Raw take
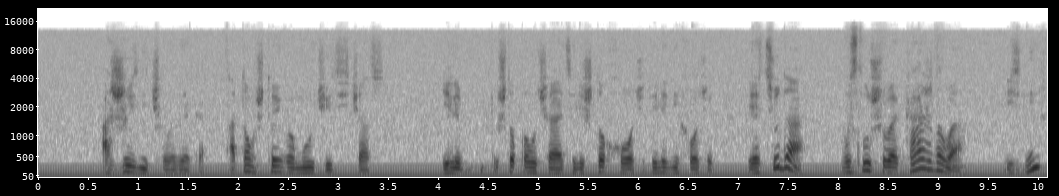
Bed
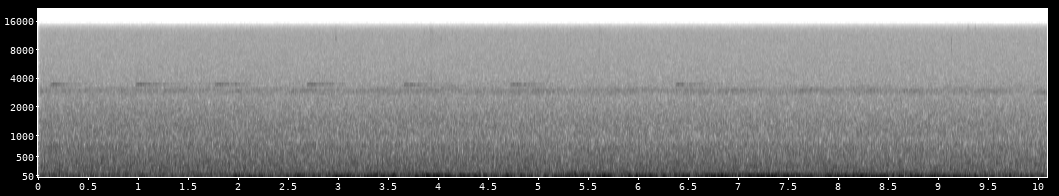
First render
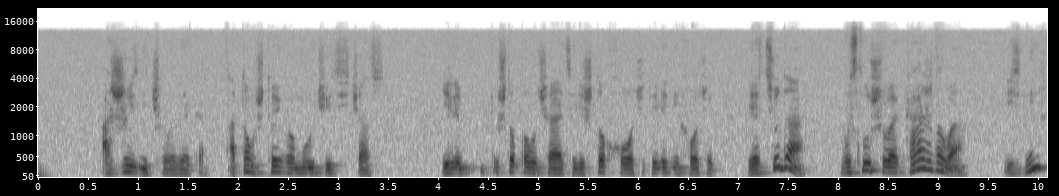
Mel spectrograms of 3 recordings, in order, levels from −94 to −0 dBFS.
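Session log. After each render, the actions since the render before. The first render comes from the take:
mains-hum notches 60/120/180/240/300 Hz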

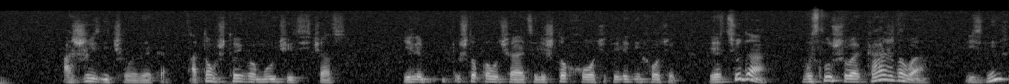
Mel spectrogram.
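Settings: broadband denoise 6 dB, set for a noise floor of −42 dBFS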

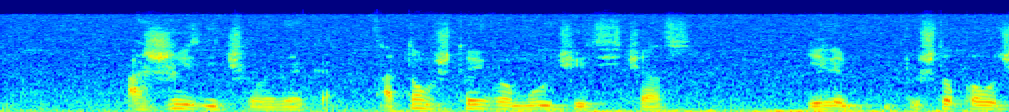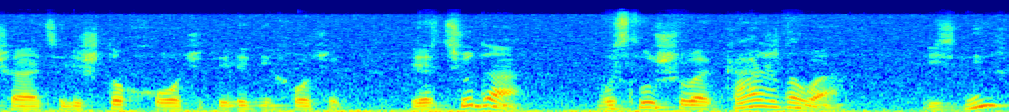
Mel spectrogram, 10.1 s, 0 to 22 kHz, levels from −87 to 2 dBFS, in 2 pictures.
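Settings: mix in bed −18.5 dB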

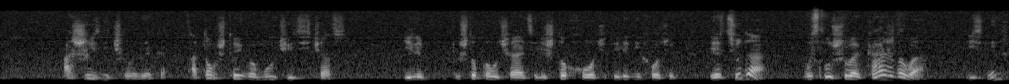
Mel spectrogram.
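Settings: Chebyshev high-pass filter 310 Hz, order 6
notch filter 3,100 Hz, Q 26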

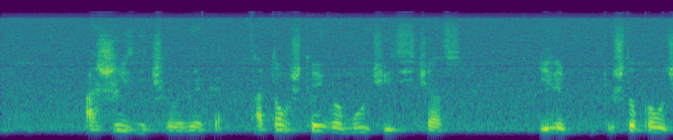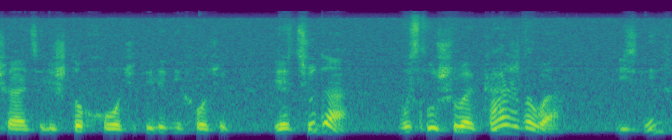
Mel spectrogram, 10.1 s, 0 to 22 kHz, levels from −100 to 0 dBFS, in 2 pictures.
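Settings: level +9.5 dB
brickwall limiter −2 dBFS, peak gain reduction 1 dB

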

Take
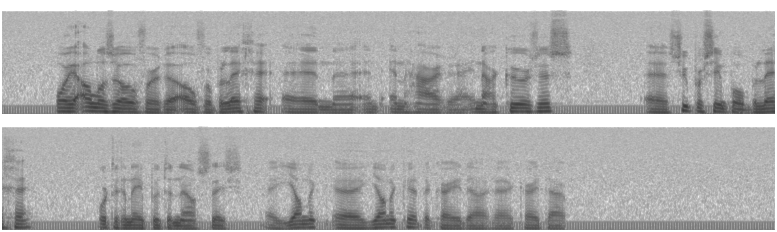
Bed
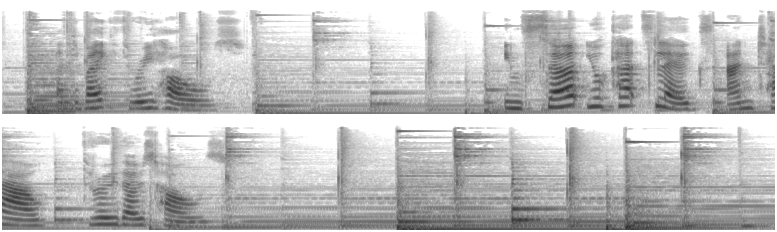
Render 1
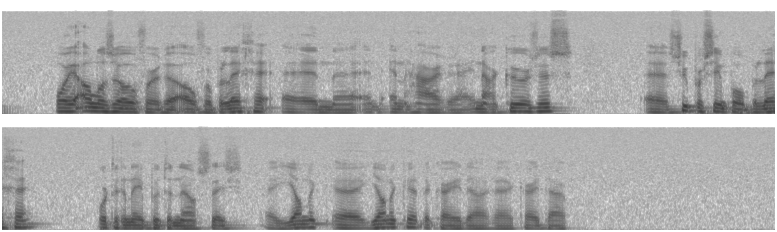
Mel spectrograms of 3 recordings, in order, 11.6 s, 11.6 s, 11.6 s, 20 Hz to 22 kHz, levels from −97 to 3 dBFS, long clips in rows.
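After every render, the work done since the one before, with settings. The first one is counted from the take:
hum removal 50 Hz, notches 6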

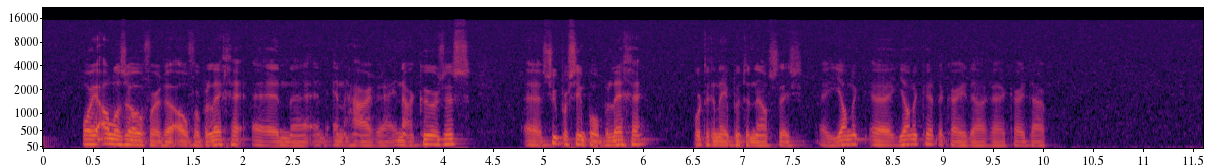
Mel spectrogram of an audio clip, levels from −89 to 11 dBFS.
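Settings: broadband denoise 6 dB, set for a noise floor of −47 dBFS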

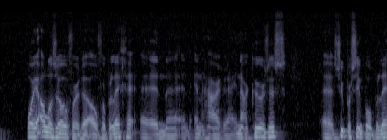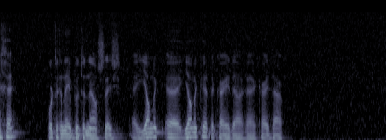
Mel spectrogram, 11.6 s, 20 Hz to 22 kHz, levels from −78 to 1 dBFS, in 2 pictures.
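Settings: level −6 dB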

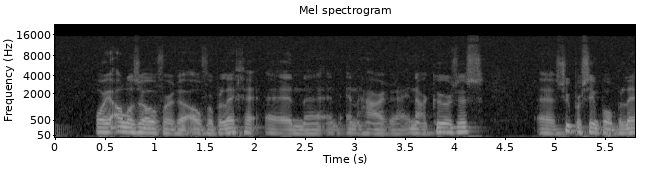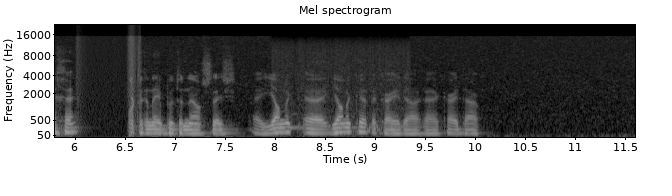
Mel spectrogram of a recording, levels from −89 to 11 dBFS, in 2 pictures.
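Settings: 0:06.00–0:06.64: compressing power law on the bin magnitudes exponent 0.39
0:07.96–0:09.35: linear delta modulator 64 kbit/s, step −42 dBFS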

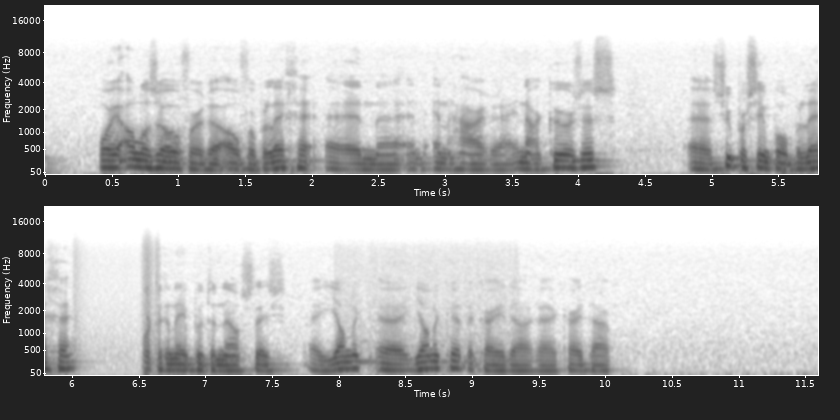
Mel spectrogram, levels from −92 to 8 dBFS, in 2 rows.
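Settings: low-pass filter 9,200 Hz 24 dB per octave
tilt shelving filter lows +8.5 dB, about 1,100 Hz

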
